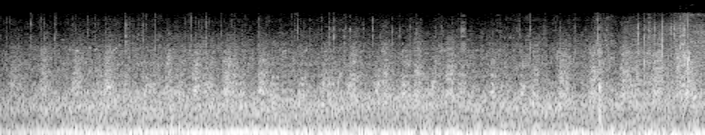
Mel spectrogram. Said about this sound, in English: I don't know if y'all can hear those herons in that tree.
